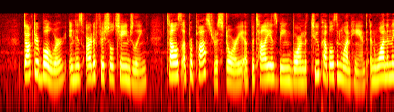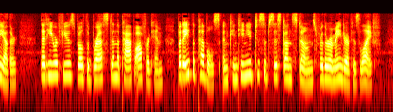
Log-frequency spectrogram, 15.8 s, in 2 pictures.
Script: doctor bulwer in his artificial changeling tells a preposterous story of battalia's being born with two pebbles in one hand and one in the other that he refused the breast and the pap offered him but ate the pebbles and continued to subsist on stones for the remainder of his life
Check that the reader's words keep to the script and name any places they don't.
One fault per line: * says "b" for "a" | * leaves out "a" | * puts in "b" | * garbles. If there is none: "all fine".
* puts in "both"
